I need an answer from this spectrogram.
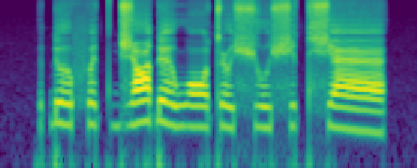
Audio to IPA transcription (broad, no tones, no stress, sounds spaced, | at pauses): ɗ ə f ɛ t d͡ʑ ɑ ɗ ɛ w ɔː t ə˞ ɕ ʊ ɕ ə t ɕ æ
